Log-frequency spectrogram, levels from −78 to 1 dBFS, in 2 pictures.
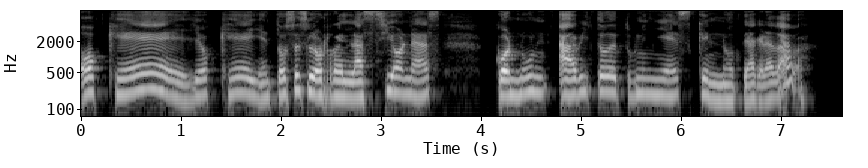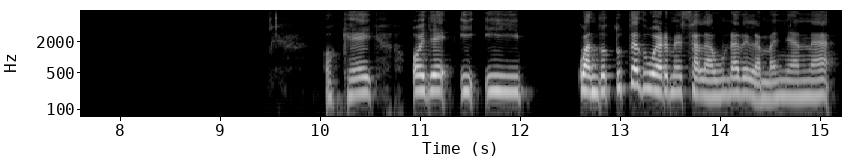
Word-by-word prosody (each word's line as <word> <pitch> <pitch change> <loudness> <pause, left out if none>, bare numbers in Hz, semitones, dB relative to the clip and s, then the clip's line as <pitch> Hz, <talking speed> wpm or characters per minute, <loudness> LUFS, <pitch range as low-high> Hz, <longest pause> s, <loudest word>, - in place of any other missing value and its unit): Okey, 205 -3 0
okey. 190 -1 -4
Entonces, 185 +7 -1
lo 185 -4 +7
relacionas 180 +2 0 0.5
con 185 +1 +6
un 210 0 -4
hábito 210 +4 +2
de 210 -1 0
tu 190 -3 -14
niñez 190 -2 -4
que 190 -3 -4
no 150 -1 -3
te 145 - -5
agradaba. 155 - -3 2.7
Okey. 185 +4 -4 0.4
Oye, 230 +1 +3
y 225 0 -5
y 215 -1 -3 0.4
cuando 225 -1 +5
tú 260 0 -5
te 300 +1 +7
duermes 220 -4 +2
a 195 - +2
la 180 -1 -1
1 190 +3 -2
de 200 - -2
la 165 -4 -1
mañana. 180 +2 -5
195 Hz, 115 wpm, -22 LUFS, 180-215 Hz, 2.7 s, lo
